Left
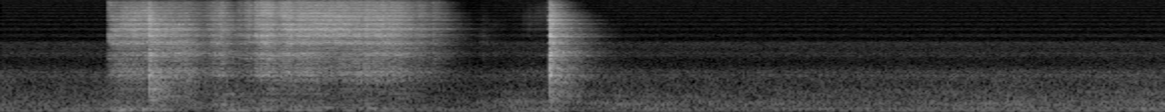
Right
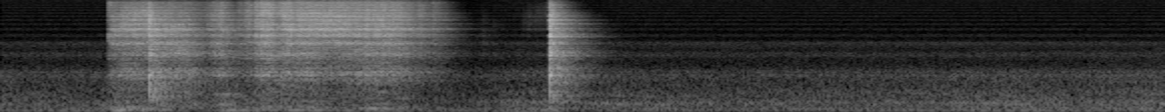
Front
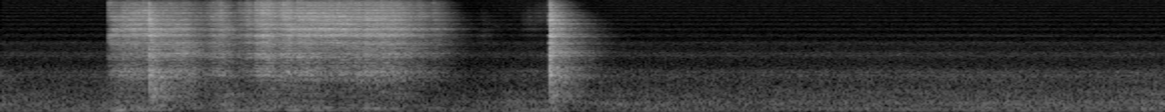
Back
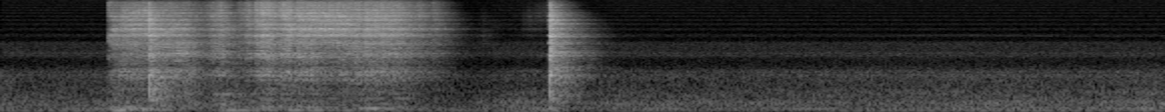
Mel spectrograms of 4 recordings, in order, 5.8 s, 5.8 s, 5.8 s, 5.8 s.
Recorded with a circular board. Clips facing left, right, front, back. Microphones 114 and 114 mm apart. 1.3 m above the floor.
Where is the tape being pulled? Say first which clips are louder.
Right 1 dB, even; 150° right, 1.5 m.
